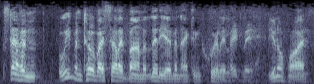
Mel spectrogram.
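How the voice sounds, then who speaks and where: An actor playing a brisk, inquisitive male sleuth in an old radio mystery, with an articulate way of speaking. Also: mid-range voice, very animated, slightly rough. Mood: brisk inquiry. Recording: muffled old radio recording.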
